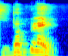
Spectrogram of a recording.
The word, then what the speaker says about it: Dupleix: It is pronounced as Dupleix.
